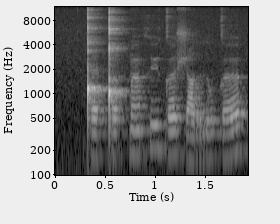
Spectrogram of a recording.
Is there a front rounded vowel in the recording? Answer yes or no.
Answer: yes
